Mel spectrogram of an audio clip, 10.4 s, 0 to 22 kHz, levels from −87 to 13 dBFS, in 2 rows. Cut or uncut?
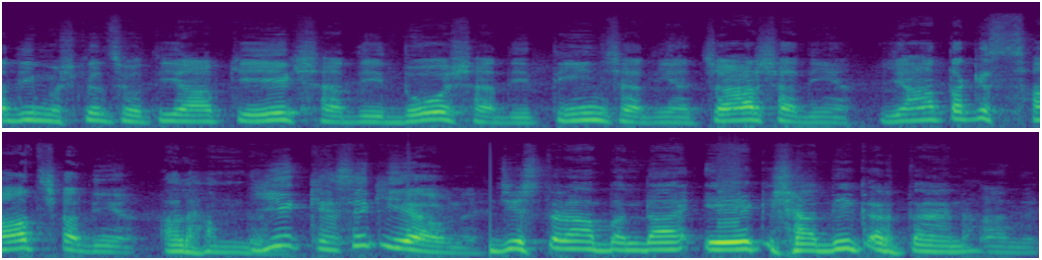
uncut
